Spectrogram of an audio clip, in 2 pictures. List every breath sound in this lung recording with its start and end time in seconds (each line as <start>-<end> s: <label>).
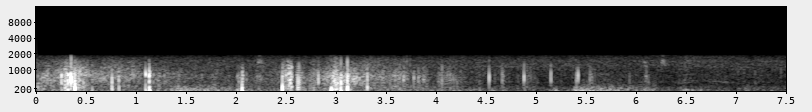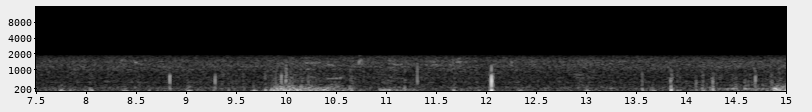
5.33-6.21 s: inhalation
6.38-6.72 s: exhalation
9.79-10.72 s: inhalation
10.93-11.31 s: exhalation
